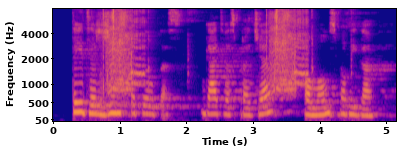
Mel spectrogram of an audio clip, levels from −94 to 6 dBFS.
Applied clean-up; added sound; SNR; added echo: classical method WPE with log-MMSE.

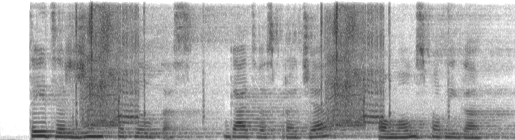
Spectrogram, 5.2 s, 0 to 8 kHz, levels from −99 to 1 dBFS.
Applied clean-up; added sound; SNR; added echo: none; Camera; 2 dB; reverberation time 1.9 s.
